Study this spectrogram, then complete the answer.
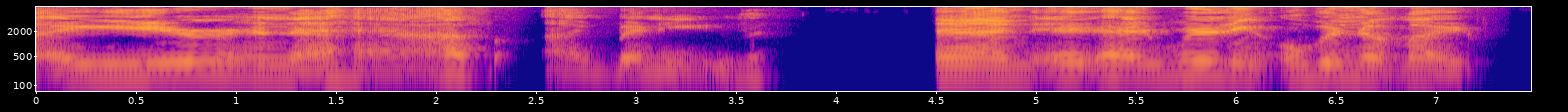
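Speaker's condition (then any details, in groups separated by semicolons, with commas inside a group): Cerebral palsy; spastic type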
